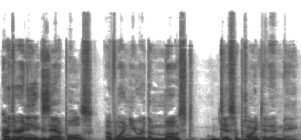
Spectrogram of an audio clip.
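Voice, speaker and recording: Low-voiced man in his fifties interviewing. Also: fairly even intonation, moderate pace, breathy edge. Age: 50s. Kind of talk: informal recorded interview.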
